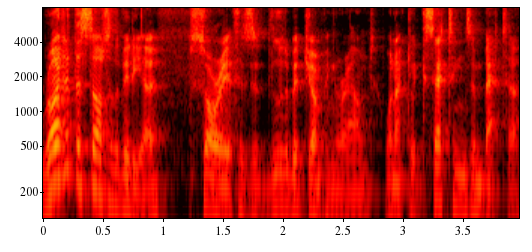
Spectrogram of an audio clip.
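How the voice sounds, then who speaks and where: A man with a British accent speaks very fast in a somewhat breathy voice at a medium pitch, with lively intonation. The recording is very clean, with a silent background. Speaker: project management tutor, YouTuber. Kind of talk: software tutorial. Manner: casual, with frequent fillers and restarts.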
